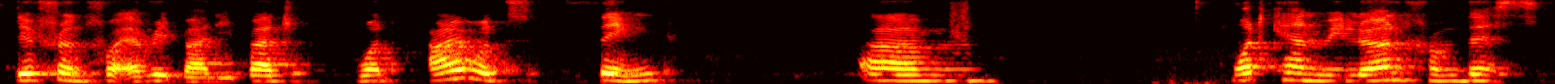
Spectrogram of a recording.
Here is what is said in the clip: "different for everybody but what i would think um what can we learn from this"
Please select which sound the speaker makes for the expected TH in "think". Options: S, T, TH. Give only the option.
TH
